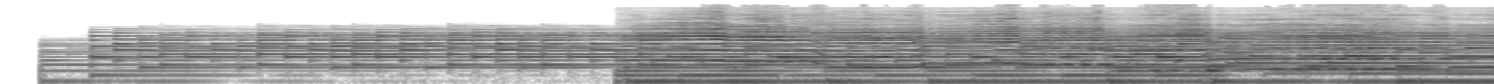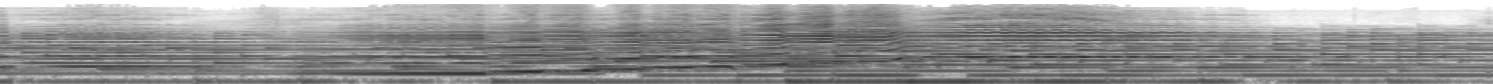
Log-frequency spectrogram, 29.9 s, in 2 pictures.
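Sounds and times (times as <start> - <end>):
cello playing: 6.2 - 29.6.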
